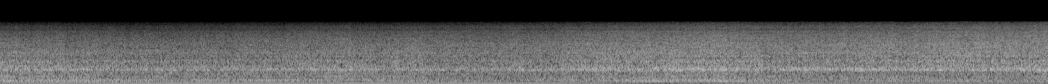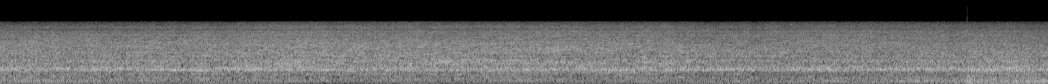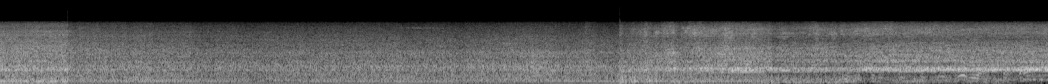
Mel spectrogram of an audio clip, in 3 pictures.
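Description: LNER Class A4 Pacific three-cylinder steam locomotive drifting slowly into the platform with its train, a steady rumble of wheels and running gear. About three-quarters of the way through, a louder hiss of escaping steam starts up.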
